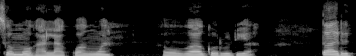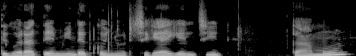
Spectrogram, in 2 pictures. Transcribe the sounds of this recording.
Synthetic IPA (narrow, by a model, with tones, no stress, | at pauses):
so˦mʊ˨ka˨la˨kwa˦ŋwa˦n | a˨wo˦ka˦ko˨ɾu˦ɾja˦ | ta˦ɾi˨ti˨ko˨ɾa˦te˨mi˦nde˦tko˨ɲo˨ɾt͡ʃi˨kɛ˦ke˦lt͡ʃi˦n | ka˨mu˦n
